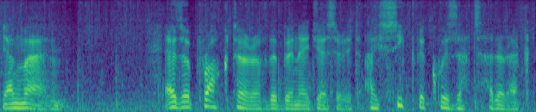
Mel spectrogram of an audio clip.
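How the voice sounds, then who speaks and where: A man voicing a stern, probing old woman of a religious order, solemn and deliberate, in an audiobook. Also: fairly low pitch, noisy background, lightly acted.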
